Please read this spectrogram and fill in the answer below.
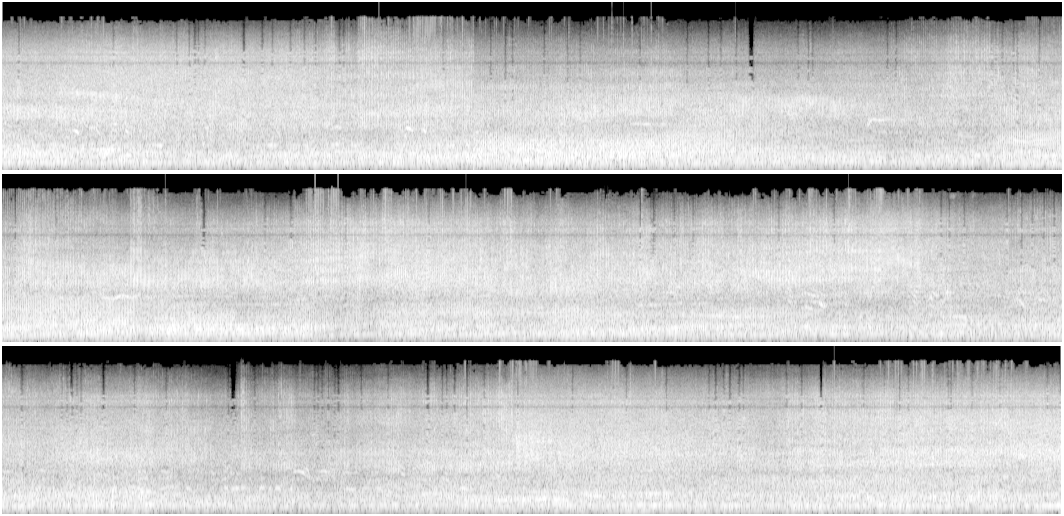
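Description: Several dirt bike engines racing, revving up and down in repeated waves as the bikes accelerate and pass.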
